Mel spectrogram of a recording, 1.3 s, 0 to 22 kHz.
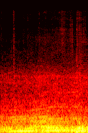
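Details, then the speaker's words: Low-mileage Toyota MR2, sat unused since the start of Covid, running on old fuel with a slightly sticking clutch: strong, steadily building engine note under throttle with no knocks or misses, picking up nicely. "got some pep actually it's picking up really nicely really nicely considering like say it's old fuel"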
